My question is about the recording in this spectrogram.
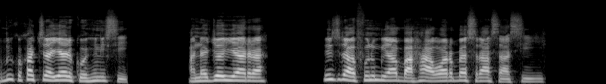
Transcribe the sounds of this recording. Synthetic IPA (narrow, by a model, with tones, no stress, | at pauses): o˨bi˦kʰɔ˨ka˦t͡ɕʰɪ˦ɾa˨ja˦ɾɪ˨kʰo˨ɦĩ˦nĩ˦se˨ | a˨nã˨d͡ʑo˦ji˦a˦ɾa˦ | i˦s̬ɾa˨e˨fʊ˦ʊ̃˦bi˦a˦ba˨ɦa˦˨wɔ˦ɾɪ˦bɛ˦sɪ˨ɾa˦a˨saː˨si˦ji˦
